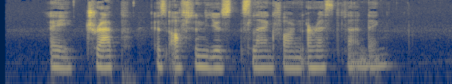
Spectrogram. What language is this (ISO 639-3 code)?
eng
